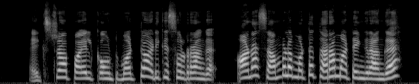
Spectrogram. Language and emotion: Tamil, angry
